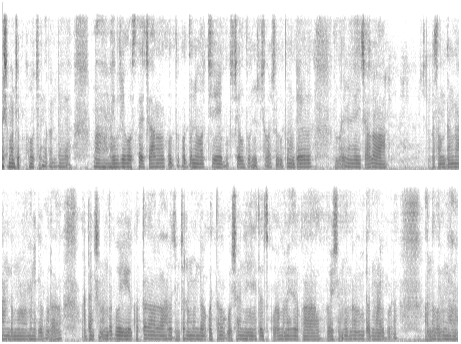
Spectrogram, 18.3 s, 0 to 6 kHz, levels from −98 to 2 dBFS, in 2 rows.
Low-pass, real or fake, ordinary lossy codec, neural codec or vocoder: 5.4 kHz; fake; none; codec, 16 kHz in and 24 kHz out, 1.1 kbps, FireRedTTS-2 codec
